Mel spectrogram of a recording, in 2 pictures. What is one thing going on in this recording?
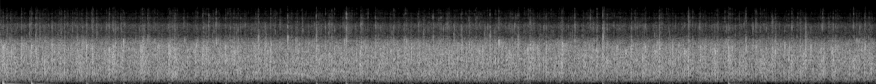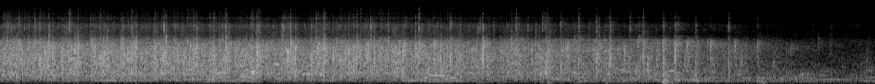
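Loud applause fills a large echoing hall and then fades away.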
